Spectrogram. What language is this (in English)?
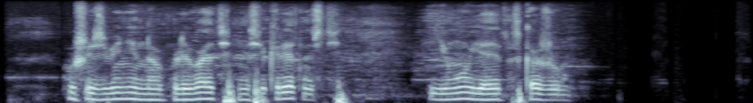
Russian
